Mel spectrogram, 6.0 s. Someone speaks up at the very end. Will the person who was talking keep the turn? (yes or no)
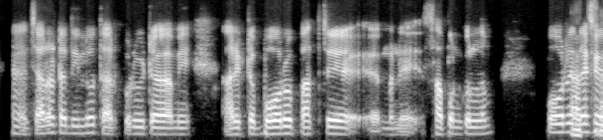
no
